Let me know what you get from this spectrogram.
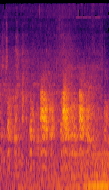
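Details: Vervet monkey leopard alarm call, a signal that sends the troop dashing for the thinnest canopy branches: short harsh barking chirps repeated several times in quick succession over a low rumbling background.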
